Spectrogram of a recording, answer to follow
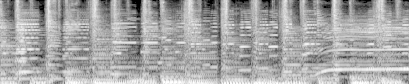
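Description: Live band playing an instrumental passage: accordion over strummed guitars and a steady bass beat. About three seconds in, a high note slides up and is held.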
